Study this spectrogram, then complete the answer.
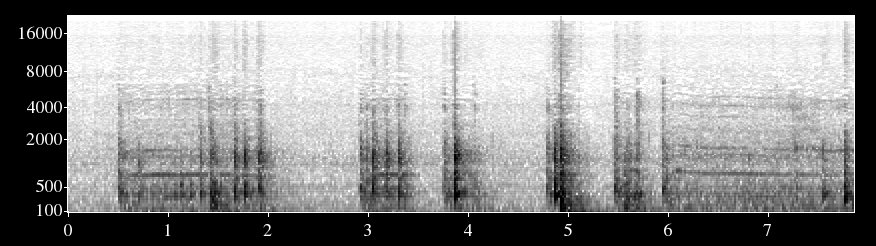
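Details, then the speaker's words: Square body dually truck converted to power windows, after burned wiring: short whirring motor bursts with thump at each end as glass runs quickly up and down; normal, fast power window operation. "got a square body and you've got power windows tell me that speed is not impressive"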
